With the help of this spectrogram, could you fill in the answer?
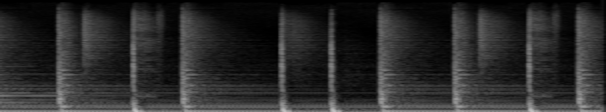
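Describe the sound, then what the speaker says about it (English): A steady drum machine groove with a deep kick, snare hits and sizzling cymbal-like accents repeating in a tight, even pattern, like a synthetic acoustic drum kit. "Yeah, that sounds like an acoustic kit,"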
